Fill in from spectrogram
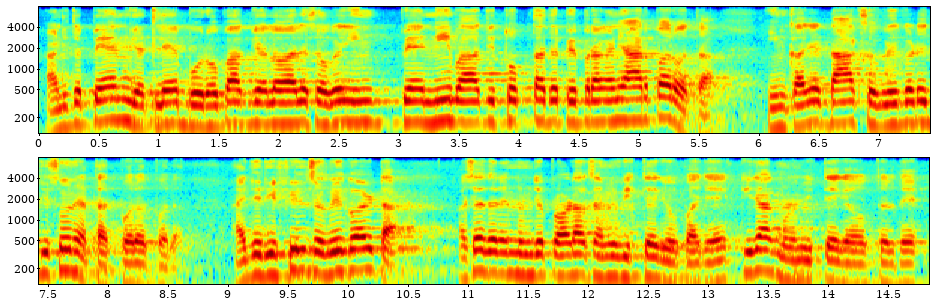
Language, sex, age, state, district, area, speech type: Goan Konkani, male, 18-30, Goa, Bardez, urban, spontaneous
